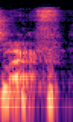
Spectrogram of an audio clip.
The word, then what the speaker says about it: SMRRF: So SMRRF. Pronounced Smurf.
